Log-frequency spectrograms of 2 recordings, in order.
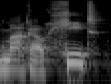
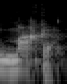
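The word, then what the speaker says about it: macuahuitl: stats for is the macho heat which matt calls the maca and by the way i looked it up and the l at the end is silent so the macro heat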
